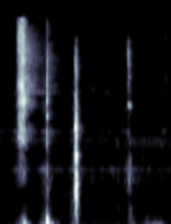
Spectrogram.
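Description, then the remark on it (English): Beer bottles being opened: a sharp cap pop with a brief fizzy hiss, then a few more quick clicks and snaps at irregular intervals, all fairly quiet, with no talking. “We have bottles instead of cans, so we're going to have to make do with those.”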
